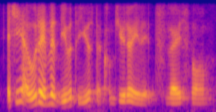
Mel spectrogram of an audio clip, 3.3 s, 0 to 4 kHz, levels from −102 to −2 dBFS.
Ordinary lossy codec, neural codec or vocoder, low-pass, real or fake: none; codec, 24 kHz, 1.2 kbps, DualCodec; 3.6 kHz; fake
